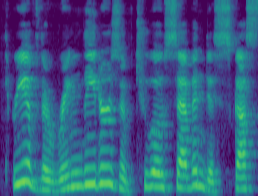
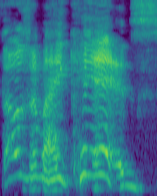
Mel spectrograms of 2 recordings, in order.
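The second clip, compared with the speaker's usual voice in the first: very high, slow, squeaky, scratchy, drawn-out voice; 10 semitones higher, 3 dB louder than usual. Reading a story, Miss Nelson sees her class out of school: scratchy voice. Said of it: "she said in a scratchy voice".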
